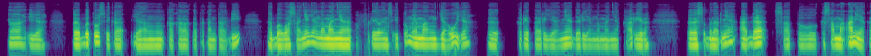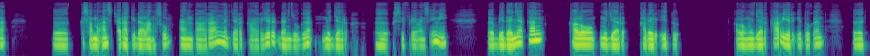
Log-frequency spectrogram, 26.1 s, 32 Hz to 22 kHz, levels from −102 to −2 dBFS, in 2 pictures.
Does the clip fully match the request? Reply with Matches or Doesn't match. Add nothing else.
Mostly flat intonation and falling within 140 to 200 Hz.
Doesn't match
